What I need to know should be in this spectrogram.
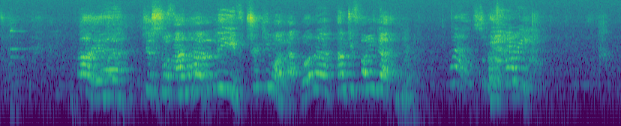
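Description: A young man speaks with animation, echoing in a large hall.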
